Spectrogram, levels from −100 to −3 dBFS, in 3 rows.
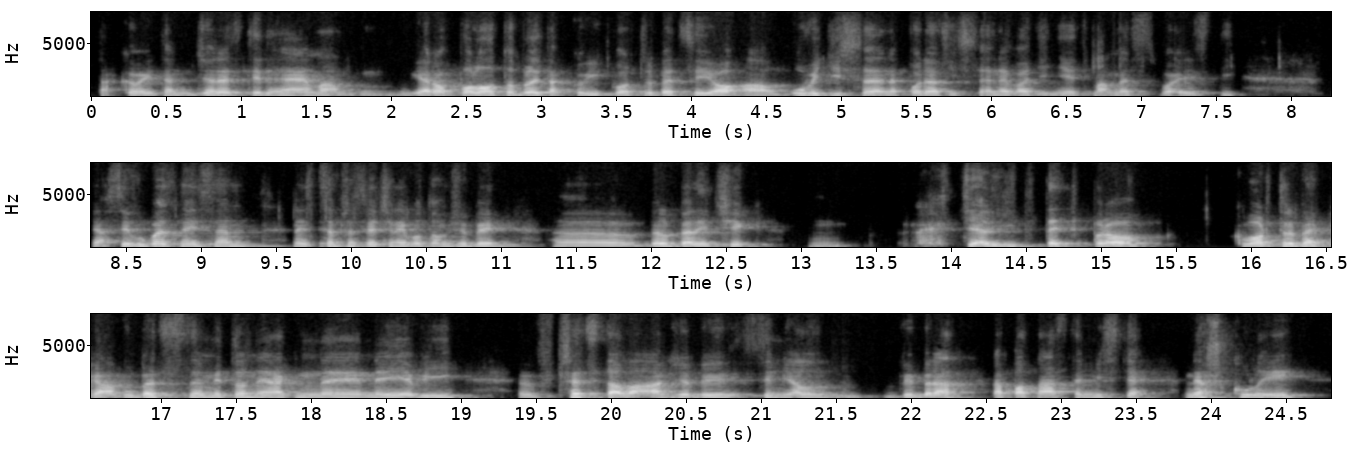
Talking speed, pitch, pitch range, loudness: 140 wpm, 140 Hz, 130-155 Hz, -24 LUFS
